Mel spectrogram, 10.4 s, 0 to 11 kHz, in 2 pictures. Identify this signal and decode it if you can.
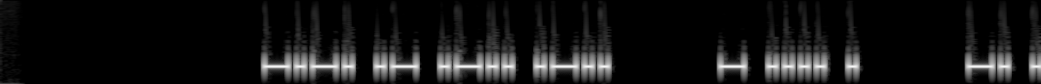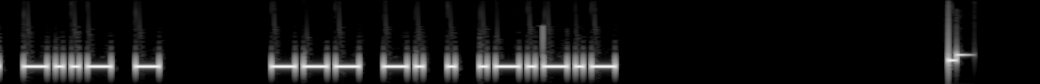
Morse code, heard as a keyed tone, about 32 wpm, 700 Hz. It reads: CALL THE NEXT ONE.
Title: 2x Word-Spacing - Sentences from Top 300 Words - 30wpm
